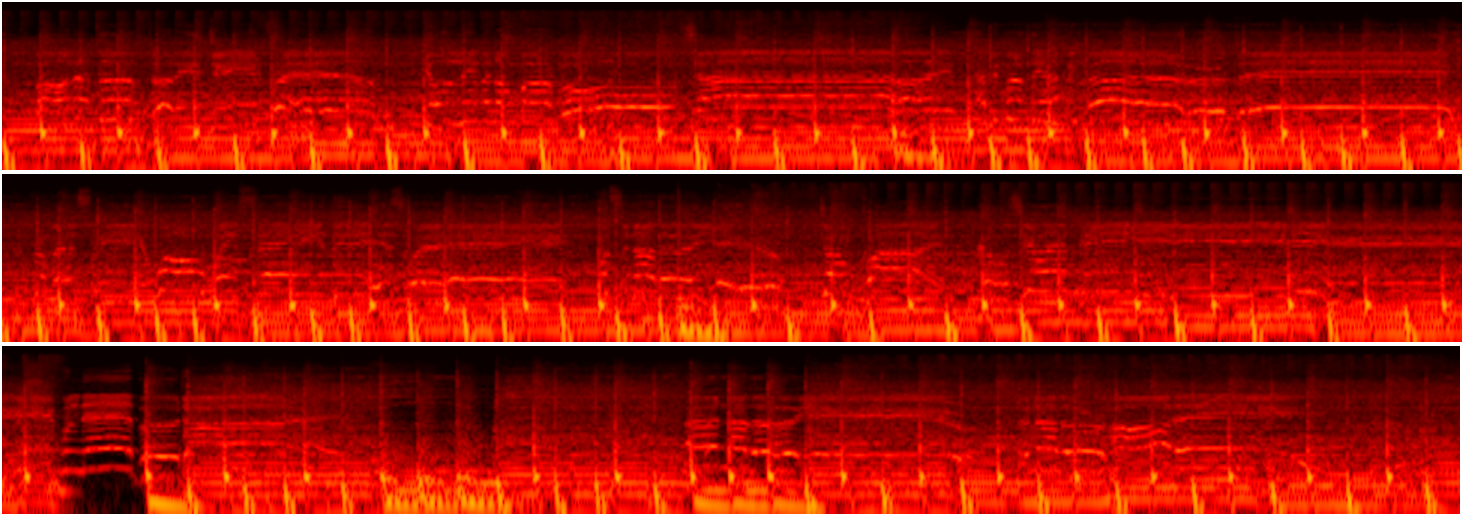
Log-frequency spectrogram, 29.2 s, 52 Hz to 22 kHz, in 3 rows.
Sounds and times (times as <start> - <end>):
Music: 0.0 - 29.1.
